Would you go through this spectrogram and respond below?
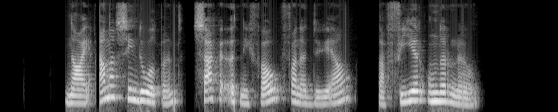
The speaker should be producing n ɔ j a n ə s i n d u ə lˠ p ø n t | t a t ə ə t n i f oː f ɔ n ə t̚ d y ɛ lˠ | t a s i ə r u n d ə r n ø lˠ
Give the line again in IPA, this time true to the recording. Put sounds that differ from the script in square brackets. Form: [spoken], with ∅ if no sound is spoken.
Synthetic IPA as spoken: n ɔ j a n ə s i n d u ə lˠ p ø n t | [s] a [k] ə ə t n i f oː f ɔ n ə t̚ d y ɛ lˠ | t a [f] i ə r u n d ə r n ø lˠ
